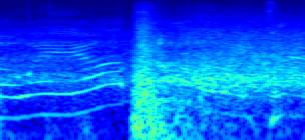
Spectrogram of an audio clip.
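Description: A heavy body slams hard onto a wrestling ring mat.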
